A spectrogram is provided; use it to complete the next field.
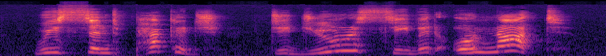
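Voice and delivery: play-acted, irate, angry, demanding, pressing tone. Retelling a scam phone call, imitating an irate caller. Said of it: "he's getting very irate".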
